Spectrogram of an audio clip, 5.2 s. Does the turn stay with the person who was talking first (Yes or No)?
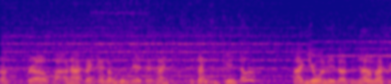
Yes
